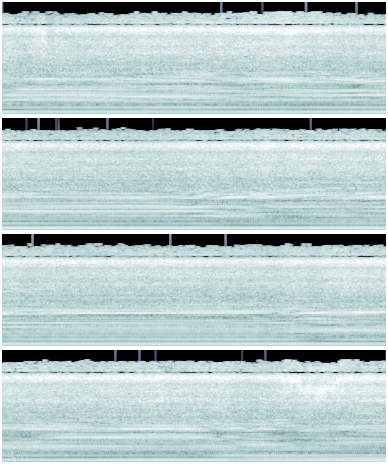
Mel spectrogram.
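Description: A motor running steadily, a constant machine drone with a fixed pitch that neither rises nor falls.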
